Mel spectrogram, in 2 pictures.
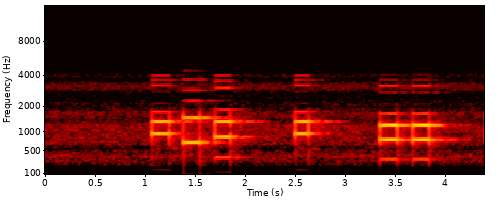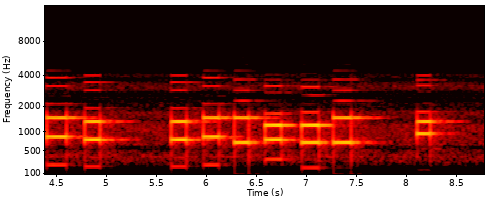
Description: DTMF, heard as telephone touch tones, dialled by hand, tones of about 160 ms, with room echo. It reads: 038 0 44 95 593413 0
